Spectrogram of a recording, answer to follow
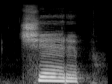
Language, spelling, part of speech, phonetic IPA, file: Ukrainian, череп, noun, [ˈt͡ʃɛrep], Uk-череп.ogg
- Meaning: 1. skull, cranium 2. broken piece of pottery, potsherd, shard (piece of ceramic from pottery)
